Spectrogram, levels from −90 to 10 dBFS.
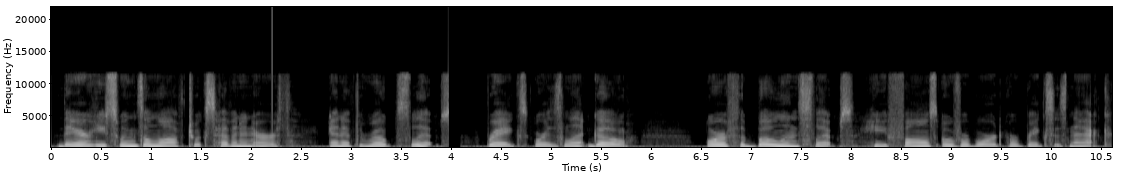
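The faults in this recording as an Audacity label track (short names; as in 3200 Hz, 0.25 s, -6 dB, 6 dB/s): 2.220000	2.220000	pop -17 dBFS
3.980000	4.110000	gap 0.129 s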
